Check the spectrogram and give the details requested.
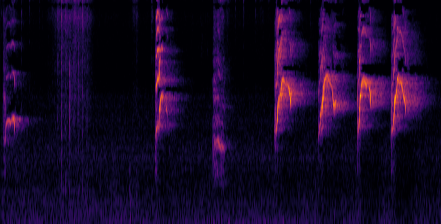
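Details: Young cockatiel calling with sharp rising-then-falling whistled chirps. Early notes are scattered, then four similar calls repeat roughly every half second in a quiet room.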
